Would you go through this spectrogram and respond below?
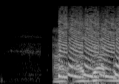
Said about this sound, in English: I've gotten a lot of positive feedbacks from our air horns.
